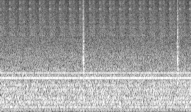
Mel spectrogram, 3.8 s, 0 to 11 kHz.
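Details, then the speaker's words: Convergent Technologies AWS formatting an 80-track disk on a substituted 3.5" floppy drive, real disk media, near tracks 60–71: steady whine with a sharp single head-step click about every two seconds; normal formatting. "okay well it's real disk media but we're proving out that this can work now for the second time the system functions past track 43."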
